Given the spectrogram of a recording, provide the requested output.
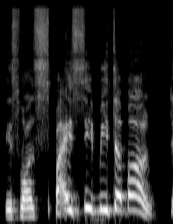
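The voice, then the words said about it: Shouted, bad Italian accent. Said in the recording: “I will shout out... My missus is Italian. She gets offended by me trying to do the really bad accent”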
